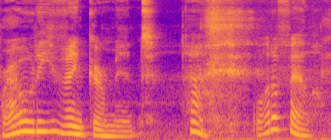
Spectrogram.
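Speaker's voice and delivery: soft, half-to-oneself mutter under the breath. Remarking in character as another character leaves: said under the breath. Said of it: "I say under my breath as he leaves".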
